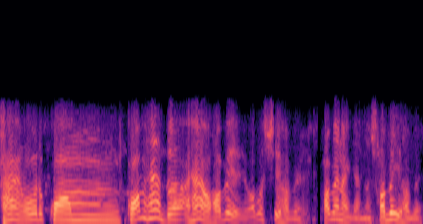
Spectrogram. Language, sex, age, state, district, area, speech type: Bengali, male, 18-30, West Bengal, Howrah, urban, conversation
